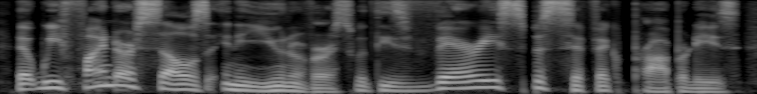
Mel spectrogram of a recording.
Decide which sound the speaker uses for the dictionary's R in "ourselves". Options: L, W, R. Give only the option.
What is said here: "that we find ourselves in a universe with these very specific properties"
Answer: R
